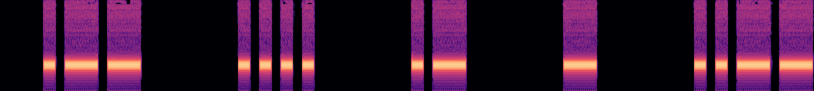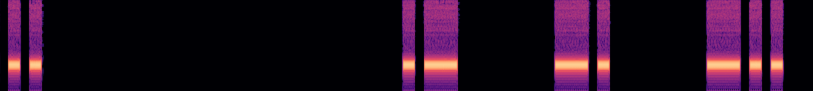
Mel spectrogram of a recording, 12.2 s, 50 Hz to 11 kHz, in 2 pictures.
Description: Morse code, heard as a keyed tone, about 15 wpm, spaced as for 8 wpm, 1000 Hz. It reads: WHAT? AND
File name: qotdfiles / 8wpm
